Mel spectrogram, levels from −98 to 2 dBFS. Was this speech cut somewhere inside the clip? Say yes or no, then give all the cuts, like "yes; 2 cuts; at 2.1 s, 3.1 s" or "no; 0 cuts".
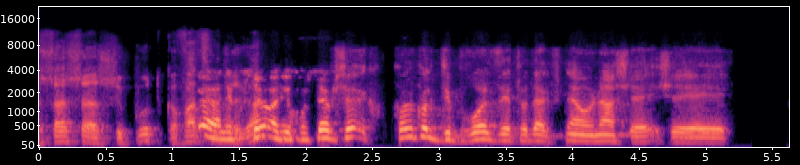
yes; 2 cuts; at 0.9 s, 3.8 s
